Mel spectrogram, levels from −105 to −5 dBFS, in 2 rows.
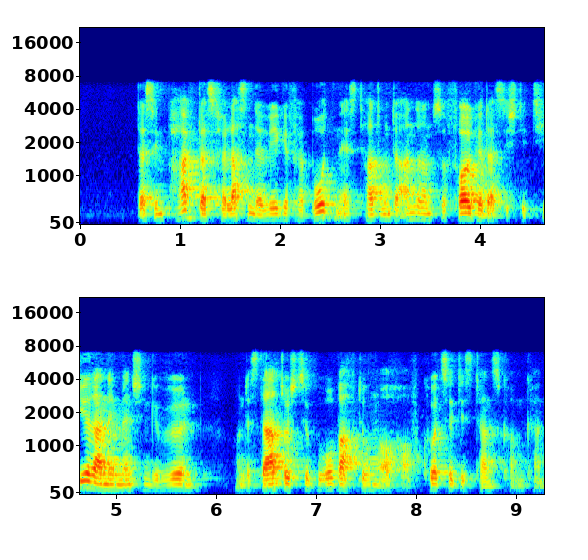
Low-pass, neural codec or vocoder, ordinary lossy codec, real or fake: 7.2 kHz; codec, 16 kHz in and 24 kHz out, 1 kbps, XY-Tokenizer; Opus, 64 kbps; fake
